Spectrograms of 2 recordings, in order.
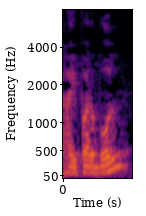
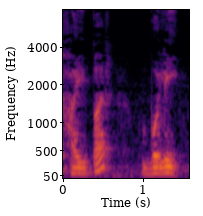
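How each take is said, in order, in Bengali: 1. শব্দটি "l" দিয়ে শেষ হয়, কোনো শেষ স্বরধ্বনি নেই। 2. শব্দটি একটি যোগ করা শেষ "ee" স্বরধ্বনি দিয়ে শেষ হয়। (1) "অনেকে বলে হাইপারবোল, that is the wrong pronunciation" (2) "মনে রাখতে হবে হাইপারবোলি"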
